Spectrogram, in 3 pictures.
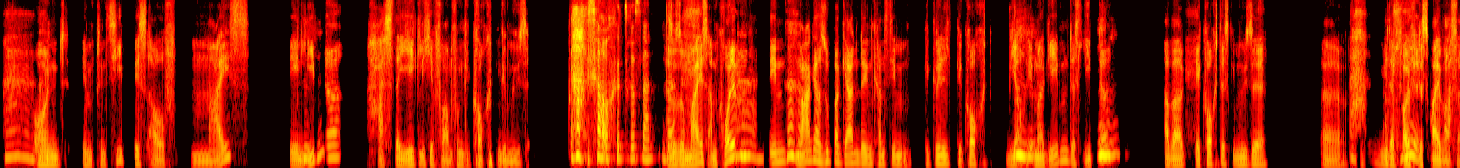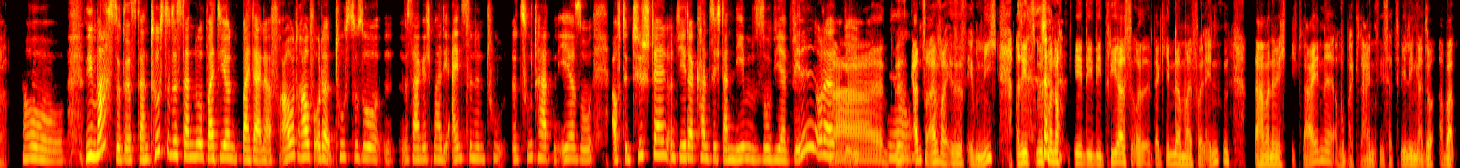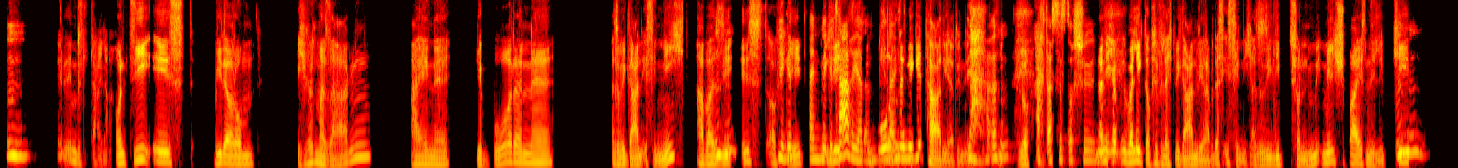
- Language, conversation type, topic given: German, podcast, Wie integrierst du saisonale Zutaten ins Menü?
- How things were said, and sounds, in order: other background noise; laughing while speaking: "Ah"; other noise; drawn out: "Nei"; laugh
